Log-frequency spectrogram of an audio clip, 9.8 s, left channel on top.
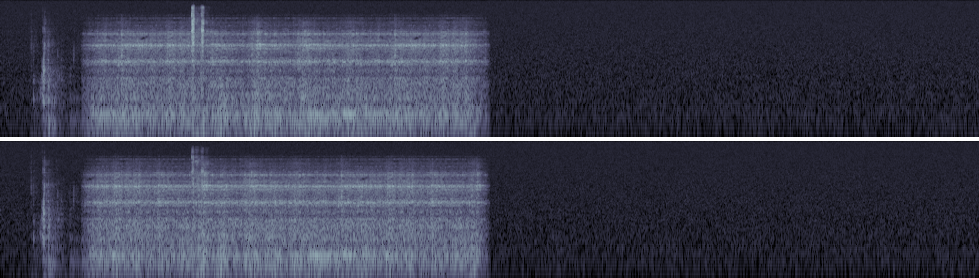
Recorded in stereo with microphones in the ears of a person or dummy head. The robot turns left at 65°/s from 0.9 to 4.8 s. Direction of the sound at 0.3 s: Centre (ahead or behind).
